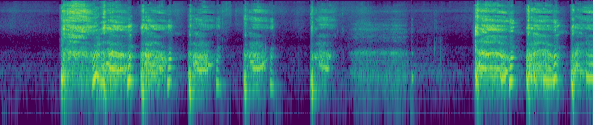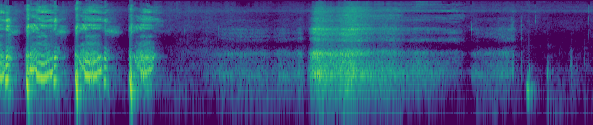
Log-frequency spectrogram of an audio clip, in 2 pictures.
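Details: Two runs of six to seven harsh, wet-sounding coughs, then a wheezy drawn breath, from someone coughing for weeks and sore from it; chest X-ray pending to check for pneumonia; suspected bronchitis.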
